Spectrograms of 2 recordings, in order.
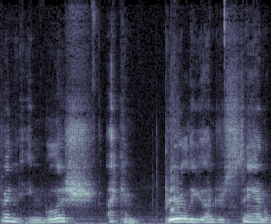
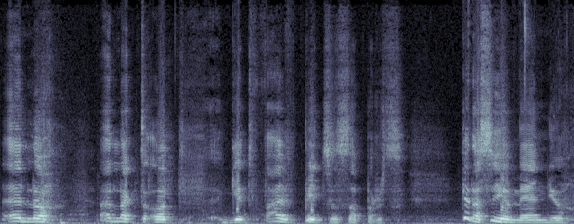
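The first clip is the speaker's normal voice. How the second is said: amateur Scottish customer voice; Scottish accent; 3 semitones higher than usual. Acted. Nessie ordering five pizza suppers, attempted Scottish accent. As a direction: put on a hard Scottish accent. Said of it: "I'll just do her lines one more time".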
